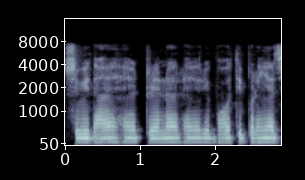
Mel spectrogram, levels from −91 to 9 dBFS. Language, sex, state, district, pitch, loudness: Hindi, male, Bihar, Jahanabad, 110 Hz, -18 LUFS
